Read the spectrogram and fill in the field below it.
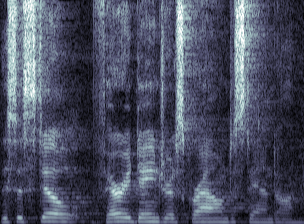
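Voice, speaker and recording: A woman talks in a space with audible room echo. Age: 60s. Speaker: poet and activist. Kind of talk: conference speech.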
